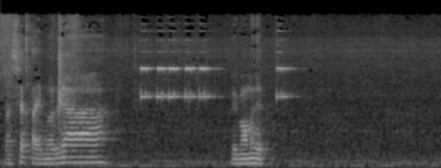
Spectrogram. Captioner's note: beeping sound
